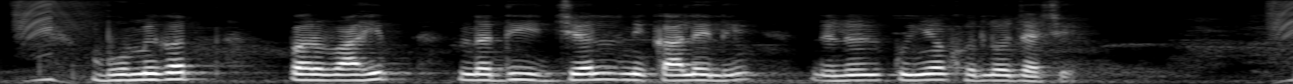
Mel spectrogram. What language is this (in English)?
Maithili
